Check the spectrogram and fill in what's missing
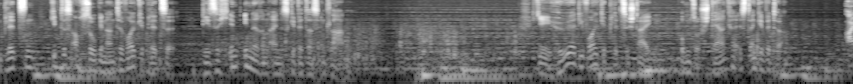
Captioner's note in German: cloud-to-cloud strokes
